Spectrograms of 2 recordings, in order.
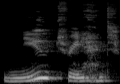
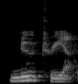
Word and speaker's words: nutrient: for the word nutrient, their pronunciation is nutrient with a little Y stuck in there. And that's acceptable, but the preferred pronunciations that I could find were actually nutrient, like NEW rather than NYU, nutrient. But if you want to say it either way, it's fine.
